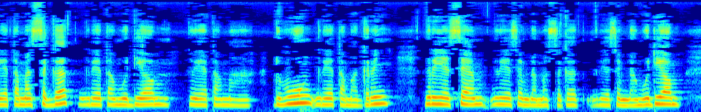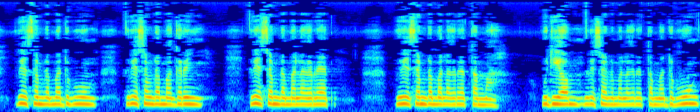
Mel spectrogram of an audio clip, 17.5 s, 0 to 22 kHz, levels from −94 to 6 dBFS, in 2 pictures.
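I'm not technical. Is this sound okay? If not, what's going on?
No. The speech was likely squeezed with WMA compression, which throws away detail, so the whole clip sounds washy and ringing, with a hiss rising and falling alongside the voice.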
